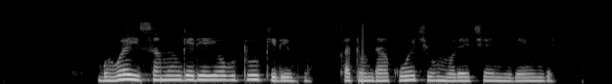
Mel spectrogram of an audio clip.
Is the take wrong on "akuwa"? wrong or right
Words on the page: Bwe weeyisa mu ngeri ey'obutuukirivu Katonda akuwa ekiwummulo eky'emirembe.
right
